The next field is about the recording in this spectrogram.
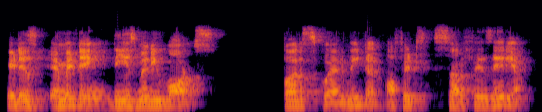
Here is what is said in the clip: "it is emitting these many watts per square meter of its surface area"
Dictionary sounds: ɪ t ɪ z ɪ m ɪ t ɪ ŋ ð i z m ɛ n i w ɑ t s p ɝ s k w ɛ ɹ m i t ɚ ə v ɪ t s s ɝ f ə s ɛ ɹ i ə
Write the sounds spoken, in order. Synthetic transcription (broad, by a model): ɪ t ɪ z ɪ m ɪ t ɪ ŋ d i z m ɛ n i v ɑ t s p ɝ s k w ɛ ɹ m i t ɚ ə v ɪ t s s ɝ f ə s ɛ ɹ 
